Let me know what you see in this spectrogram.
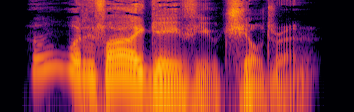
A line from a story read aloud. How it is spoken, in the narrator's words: I asked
